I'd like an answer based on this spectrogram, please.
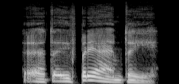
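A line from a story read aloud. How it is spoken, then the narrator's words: Short angry laugh. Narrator (Russian): Коротко зло рассмеялся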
